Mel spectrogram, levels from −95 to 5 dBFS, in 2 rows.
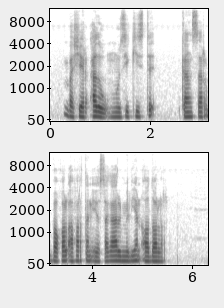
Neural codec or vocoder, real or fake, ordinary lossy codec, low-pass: none; real; none; none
